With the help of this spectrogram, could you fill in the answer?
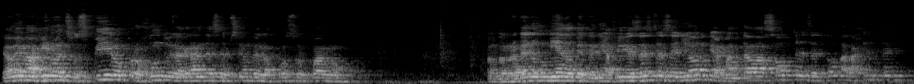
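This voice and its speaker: A man preaching as a pastor, swinging between loud, forceful peaks and hushed, intimate asides. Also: sits high, a little fast. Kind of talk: sermon. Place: church sanctuary. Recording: echoey church hall, mic far off.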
